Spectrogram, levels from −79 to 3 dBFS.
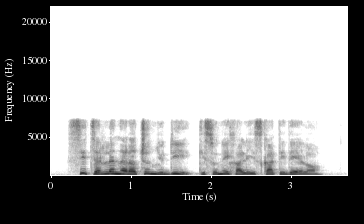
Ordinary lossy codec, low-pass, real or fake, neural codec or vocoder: none; 7.2 kHz; real; none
